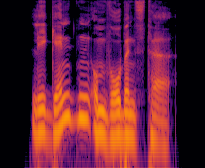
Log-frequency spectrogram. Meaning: inflection of legendenumwoben: 1. strong/mixed nominative/accusative feminine singular superlative degree 2. strong nominative/accusative plural superlative degree
- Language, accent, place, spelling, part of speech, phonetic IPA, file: German, Germany, Berlin, legendenumwobenste, adjective, [leˈɡɛndn̩ʔʊmˌvoːbn̩stə], De-legendenumwobenste.ogg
